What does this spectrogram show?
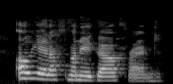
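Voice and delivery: ordinary delivery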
